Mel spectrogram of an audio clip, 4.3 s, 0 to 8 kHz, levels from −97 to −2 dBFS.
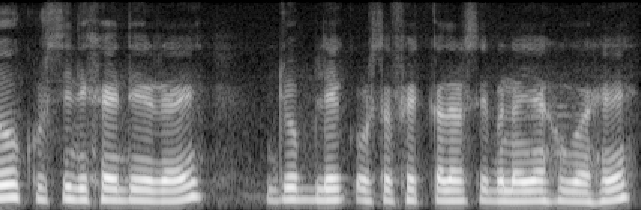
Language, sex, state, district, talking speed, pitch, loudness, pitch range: Hindi, male, Arunachal Pradesh, Longding, 210 wpm, 150 Hz, -15 LUFS, 145-160 Hz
